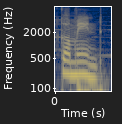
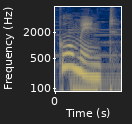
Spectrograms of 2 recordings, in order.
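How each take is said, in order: First: The first vowel sounds like 'uh'. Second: The first vowel sounds like 'o'. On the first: The speaker calls it wrong. "Not कमेंट" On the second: The speaker calls it right. "इसकी correct pronunciation होगी कोमेंट"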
